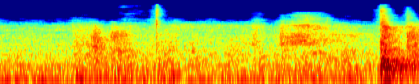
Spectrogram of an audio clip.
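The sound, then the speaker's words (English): A chair scrapes and bumps across the floor, a rough shuffling noise with a sharper knock near the end. No one speaks. “I'm just going to drag a chair across.”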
